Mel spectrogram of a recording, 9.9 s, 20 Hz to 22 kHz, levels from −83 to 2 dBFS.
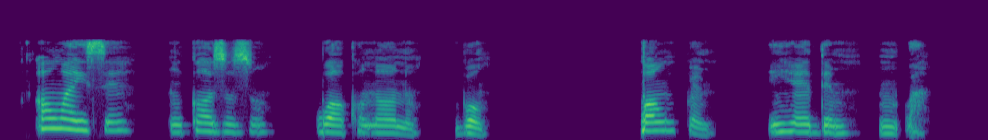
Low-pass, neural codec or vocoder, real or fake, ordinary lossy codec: none; codec, 16 kHz, 16 kbps, FunCodec, trained on Chinese and English, 50 frames a second; fake; none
